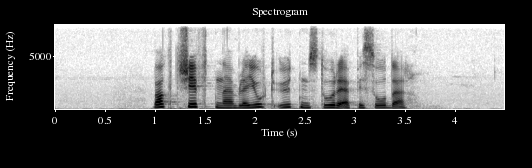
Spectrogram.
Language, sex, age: Norwegian, female, 26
